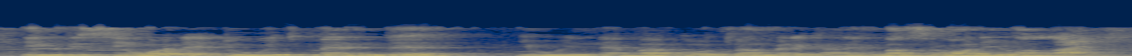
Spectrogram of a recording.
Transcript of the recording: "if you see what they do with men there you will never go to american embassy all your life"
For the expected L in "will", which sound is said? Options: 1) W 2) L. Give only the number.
2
